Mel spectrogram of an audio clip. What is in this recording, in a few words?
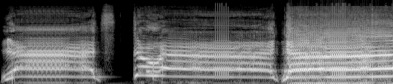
rage demo; missingteam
